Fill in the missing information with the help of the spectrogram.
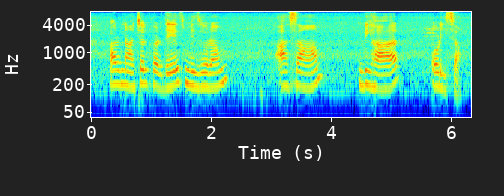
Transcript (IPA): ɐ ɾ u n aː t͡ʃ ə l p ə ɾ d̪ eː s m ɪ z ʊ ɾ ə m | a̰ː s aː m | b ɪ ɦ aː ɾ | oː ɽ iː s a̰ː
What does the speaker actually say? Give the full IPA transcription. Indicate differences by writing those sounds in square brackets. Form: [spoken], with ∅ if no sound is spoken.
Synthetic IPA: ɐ ɾ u n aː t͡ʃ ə l p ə ɾ d̪ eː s m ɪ z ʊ ɾ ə m | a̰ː s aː m | b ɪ ɦ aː ɾ | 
